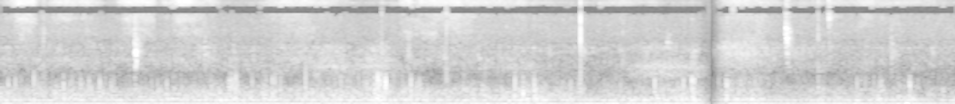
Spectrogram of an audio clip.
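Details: Mazie, a female rescue kitten, purring while cuddled and snuggled: a steady, low rumbling drone that holds almost unbroken throughout, with a brief dropout near the end and faint soft rustles above.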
